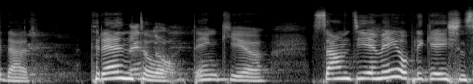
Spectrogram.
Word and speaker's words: Trento: we have question from simonetta sorry for the pronunciation university of toronto trent tyrant how would you say that trento thank you some dma obligations sorry for i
